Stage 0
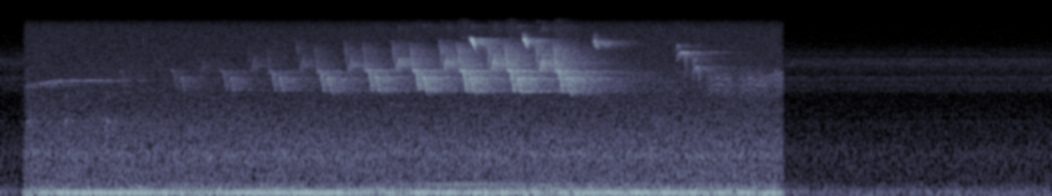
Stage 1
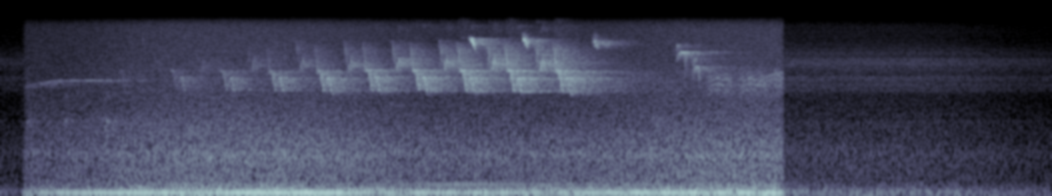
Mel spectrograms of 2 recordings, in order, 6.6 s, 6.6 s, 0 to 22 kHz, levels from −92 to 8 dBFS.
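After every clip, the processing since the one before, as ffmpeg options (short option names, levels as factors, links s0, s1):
-af "dynaudnorm=f=180:g=9:m=3.35"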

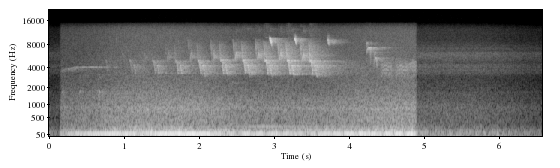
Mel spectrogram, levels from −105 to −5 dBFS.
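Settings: -af anull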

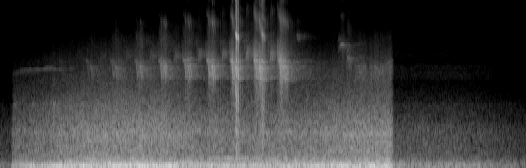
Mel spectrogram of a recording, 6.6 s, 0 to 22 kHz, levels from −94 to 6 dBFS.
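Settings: -af "adynamicsmooth=sensitivity=1:basefreq=840,flanger=delay=16.5:depth=5.2:speed=2.8,volume=2.24"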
